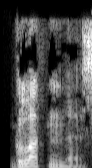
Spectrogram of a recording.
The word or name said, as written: gluttonousness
